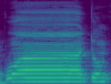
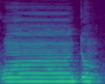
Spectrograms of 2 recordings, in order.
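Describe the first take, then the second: First: The n sound is plain, without deep nasal hum. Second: The n sound hums deep in the nose. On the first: The speaker calls it wrong. "kita tak boleh baca kuntum, tak" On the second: The speaker calls it right. "dia masuk pekat dalam hidung"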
